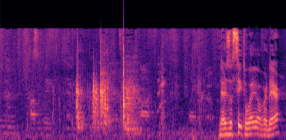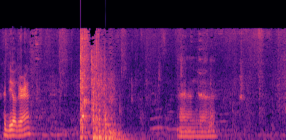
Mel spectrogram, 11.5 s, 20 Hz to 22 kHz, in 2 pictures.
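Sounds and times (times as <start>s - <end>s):
speech: 0.6s - 6.6s, 9.3s - 10.2s
door pushed shut with knocking clunks and latch thud: 7.3s - 8.2s.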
